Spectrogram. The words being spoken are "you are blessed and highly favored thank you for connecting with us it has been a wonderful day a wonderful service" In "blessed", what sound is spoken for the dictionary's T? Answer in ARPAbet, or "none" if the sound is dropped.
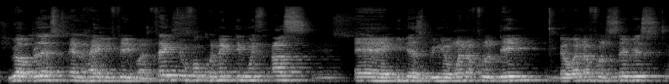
T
